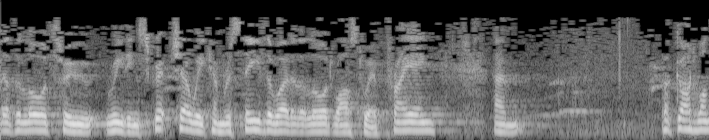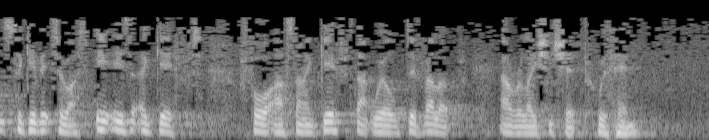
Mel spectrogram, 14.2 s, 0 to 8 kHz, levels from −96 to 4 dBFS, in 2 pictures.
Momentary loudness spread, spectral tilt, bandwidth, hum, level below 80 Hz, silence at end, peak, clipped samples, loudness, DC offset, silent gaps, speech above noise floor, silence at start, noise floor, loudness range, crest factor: 18 LU; -11 dB/octave; 5.8 kHz; none; -42 dBFS; 0 s; -2 dBFS; under 0.1%; -17 LUFS; under 0.1%; none; 22 dB; 0 s; -39 dBFS; 6 LU; 16 dB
